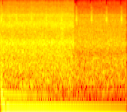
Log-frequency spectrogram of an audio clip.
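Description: Water of an underground river rushing steadily through the Cueva Alfredo Jahn cave in Barlovento, Venezuela, a loud, continuous broadband roar like a stream or small waterfall, close and unbroken, with no voices.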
